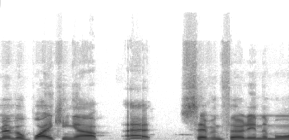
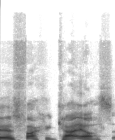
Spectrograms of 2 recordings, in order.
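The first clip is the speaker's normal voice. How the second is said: ordinary delivery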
